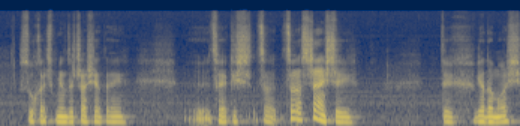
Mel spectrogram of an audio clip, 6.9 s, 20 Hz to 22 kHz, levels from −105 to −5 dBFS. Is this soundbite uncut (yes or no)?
yes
